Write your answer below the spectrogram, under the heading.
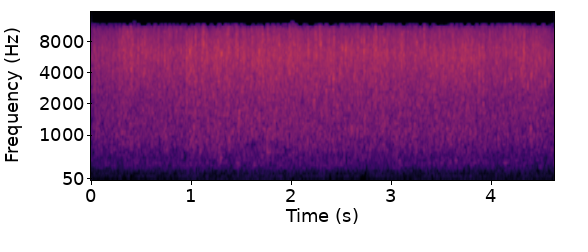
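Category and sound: nature, heavy rain falling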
